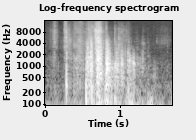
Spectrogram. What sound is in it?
Page from a book being turned
book, page, paper, turn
